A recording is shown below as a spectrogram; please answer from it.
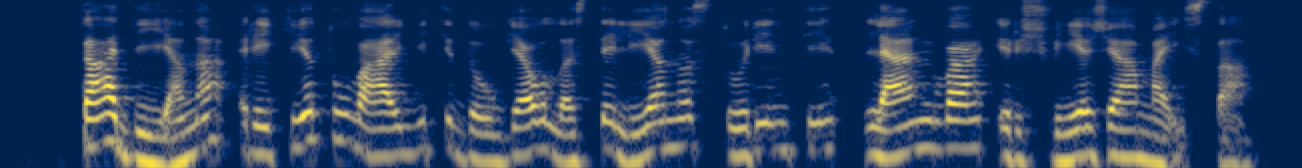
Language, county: Lithuanian, Klaipėda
